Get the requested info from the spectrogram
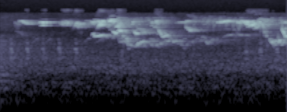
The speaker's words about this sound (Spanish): y escucha. Escucha los sonidos de esta naturaleza a lo lejos. Yo no sé realmente si el micrófono lo pueda captar y tú estés escuchándolo, pero a lo lejos, más allá del canto de estas aves, se escucha el rugir del río.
